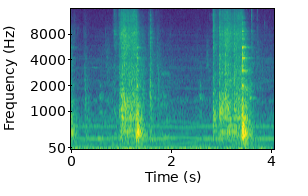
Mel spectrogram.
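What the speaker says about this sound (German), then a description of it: "So, die schneide ich jetzt in so große, schöne" A knife cutting tofu into large pieces on a board, two distinct close chops with clinking contact about two seconds apart, otherwise quiet.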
